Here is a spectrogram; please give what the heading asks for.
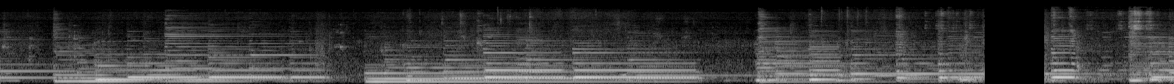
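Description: At 9.84 s the sound cuts out mid-flow and the output stays silent for about 0.61 s, returning at 10.45 s. This is a playback stall, likely caused by the player running short of buffered data or having its audio thread blocked until it recovered.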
